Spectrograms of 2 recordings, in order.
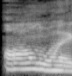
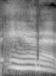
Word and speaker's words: Alnwick: Oh, and another thing, many towns in England have a silent W in the middle of their name.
